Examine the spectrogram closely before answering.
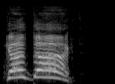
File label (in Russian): "kontakt" scream; tarkov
